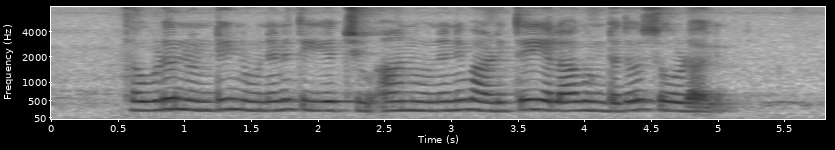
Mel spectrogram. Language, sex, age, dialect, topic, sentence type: Telugu, female, 18-24, Utterandhra, agriculture, statement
